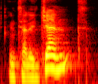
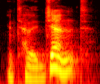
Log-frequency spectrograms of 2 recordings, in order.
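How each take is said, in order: Both takes have the same delivery.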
